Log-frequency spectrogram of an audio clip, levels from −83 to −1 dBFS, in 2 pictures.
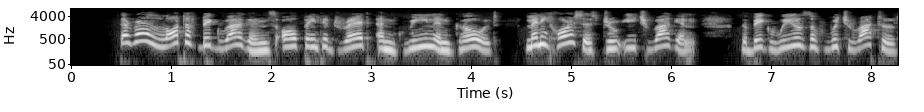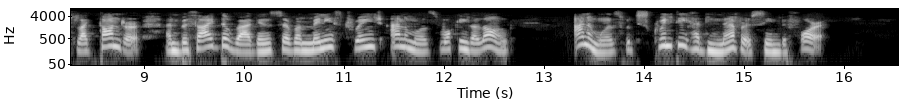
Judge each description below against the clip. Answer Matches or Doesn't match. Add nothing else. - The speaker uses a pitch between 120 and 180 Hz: Doesn't match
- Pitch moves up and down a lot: Matches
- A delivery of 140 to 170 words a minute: Matches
